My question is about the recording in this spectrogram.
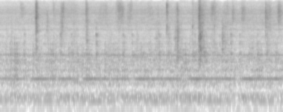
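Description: Drill press motor switched on and running steadily, the spindle and bit turning free above the bowling ball before drilling starts: an even hum with a faint steady whine.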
